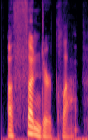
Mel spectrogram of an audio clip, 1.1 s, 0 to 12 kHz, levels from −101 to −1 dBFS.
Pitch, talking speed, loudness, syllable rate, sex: 120 Hz, 165 wpm, -21 LUFS, 4.9 syllables/s, female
